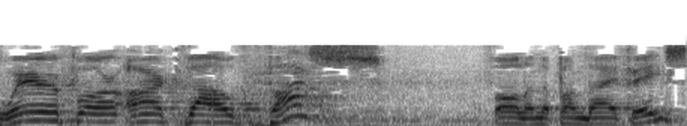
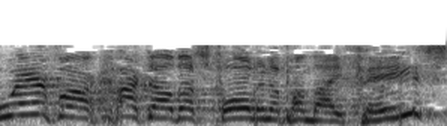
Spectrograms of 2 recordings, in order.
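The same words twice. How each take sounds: First: The word thus is stressed. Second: The word thus is not stressed. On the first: The question asks about the manner of his falling. The speaker calls it right. "But the question is" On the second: The question asks why he fell on his face. The speaker calls it wrong. "The question is not"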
